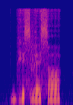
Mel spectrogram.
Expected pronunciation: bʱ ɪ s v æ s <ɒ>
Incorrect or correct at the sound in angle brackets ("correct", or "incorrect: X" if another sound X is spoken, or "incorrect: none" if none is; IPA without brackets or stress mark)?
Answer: incorrect: ɑ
